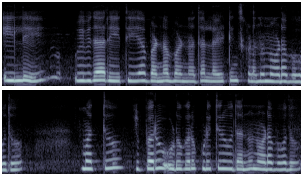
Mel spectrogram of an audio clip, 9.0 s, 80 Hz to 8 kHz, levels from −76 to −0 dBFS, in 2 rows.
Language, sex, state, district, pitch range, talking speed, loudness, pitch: Kannada, female, Karnataka, Mysore, 250-270 Hz, 85 wpm, -25 LUFS, 265 Hz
